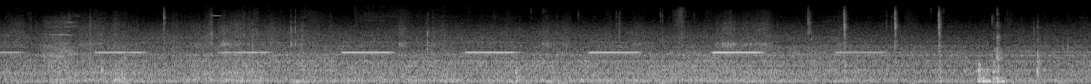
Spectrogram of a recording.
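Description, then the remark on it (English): An electric car with automatic gears, driven by a ride-hailing driver setting off to pick up a passenger, sounds its reversing warning beeps repeatedly in a steady, evenly spaced rhythm, clear, over a constant low engine rumble inside the vehicle. “so let's go for a drive. We're in reverse.”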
